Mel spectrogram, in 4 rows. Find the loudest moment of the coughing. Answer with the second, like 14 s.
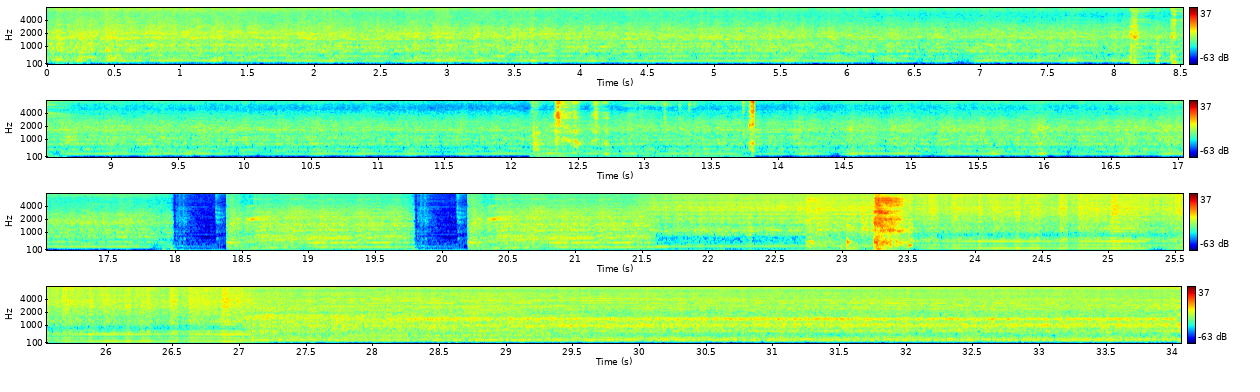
23 s.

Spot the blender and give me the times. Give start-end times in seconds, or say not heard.
0.0-34.0.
